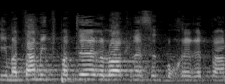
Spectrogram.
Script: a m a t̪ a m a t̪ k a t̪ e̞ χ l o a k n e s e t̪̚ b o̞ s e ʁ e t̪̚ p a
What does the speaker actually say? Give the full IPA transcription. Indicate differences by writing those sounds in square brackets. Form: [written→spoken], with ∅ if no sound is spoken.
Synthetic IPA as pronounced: [a→i] m a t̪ a m [a→i] t̪ [k→p] a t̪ e̞ [χ→ʁ] l o a k n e s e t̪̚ b o̞ [s→χ] e ʁ e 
